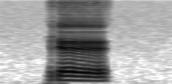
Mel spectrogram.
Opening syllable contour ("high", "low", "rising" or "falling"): low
